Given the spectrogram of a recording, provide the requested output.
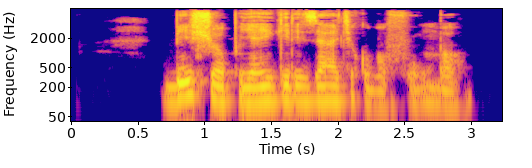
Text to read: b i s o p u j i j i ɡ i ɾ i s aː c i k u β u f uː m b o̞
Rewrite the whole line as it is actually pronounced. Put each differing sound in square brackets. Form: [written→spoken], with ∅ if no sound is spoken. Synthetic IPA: b i [s→ʃ] o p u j [i→a] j i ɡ i ɾ i [s→z] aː c i k u β u f uː m b o̞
